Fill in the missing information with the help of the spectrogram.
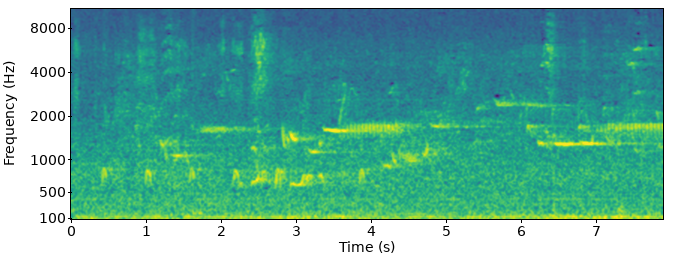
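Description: Birds calling faintly in the background: short chirps and rising notes, with a few trilled notes each held for about a second, over a steady low hum.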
